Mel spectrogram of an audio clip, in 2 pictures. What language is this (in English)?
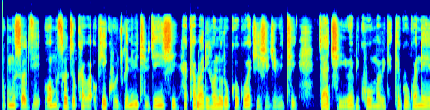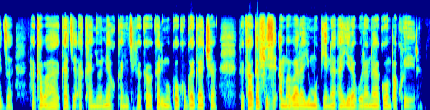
Rundi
